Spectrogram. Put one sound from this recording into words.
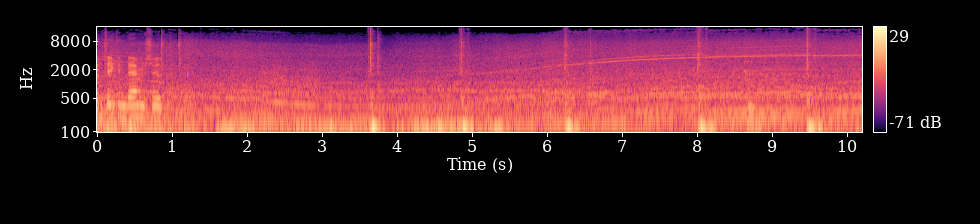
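A racing car engine revs high and climbs in pitch as it speeds up.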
